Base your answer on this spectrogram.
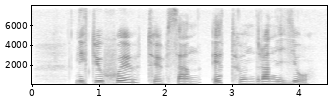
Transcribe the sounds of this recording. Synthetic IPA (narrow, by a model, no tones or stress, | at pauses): nɪt̪ːɪʊɧʉ̟ːt̪ʰʉ̟ːsənʔɛt̪hɵnd̪ɾaniːʊ̰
